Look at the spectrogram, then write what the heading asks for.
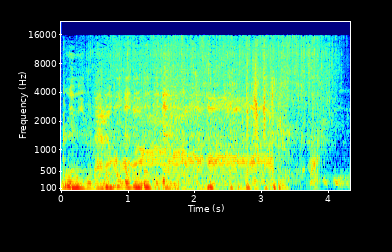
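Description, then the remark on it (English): A voice gurgles and sputters wetly, imitating seawater being poured into a mouth, with a few seconds of bubbling, choking throat sounds that trail off at the end. “I bet, though, Usidor would love some of that water from the sea into his mouth”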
